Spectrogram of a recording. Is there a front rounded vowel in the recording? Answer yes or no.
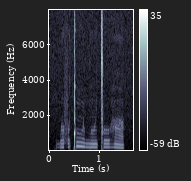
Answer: no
